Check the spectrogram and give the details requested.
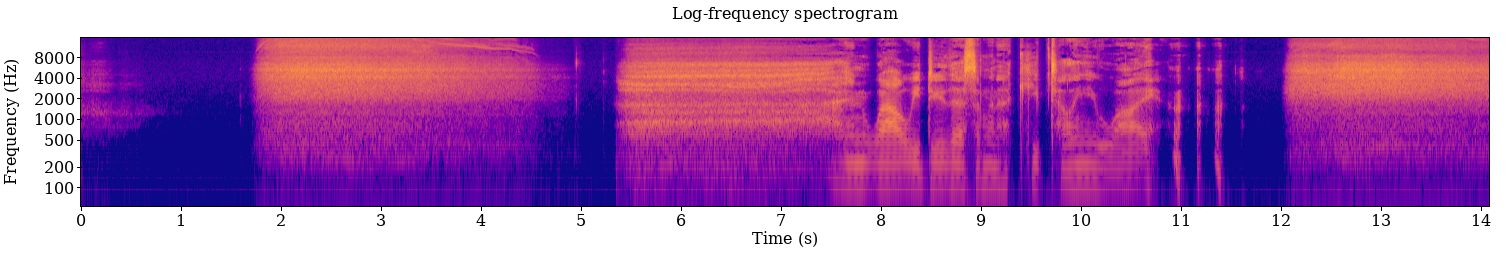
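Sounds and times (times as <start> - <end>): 
forceful exhaling while pulling the belly in during a breathing exercise: 0.0 - 0.6, 1.7 - 7.6, 12.0 - 14.0
speech: 7.9 - 11.5
laughter: 10.7 - 11.6.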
